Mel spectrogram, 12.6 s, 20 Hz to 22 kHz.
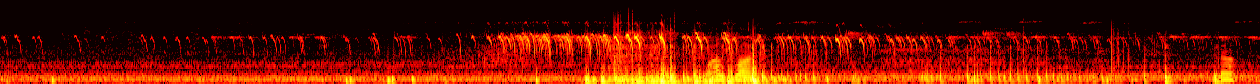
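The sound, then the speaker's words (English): A restless flock of about 14 wild birds, type 2 crossbills, perched in the treetops, call with short, high chirps in a steady scatter, the calling swelling into a busy, louder burst midway over a low rumble before thinning out again. No voices. “The wild birds are giving a lot of calling from the treetops.”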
